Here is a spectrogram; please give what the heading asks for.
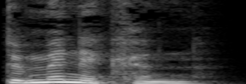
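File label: "dominican", British English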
